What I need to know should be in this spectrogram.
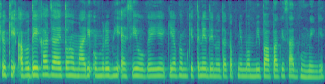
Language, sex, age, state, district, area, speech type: Hindi, female, 30-45, Madhya Pradesh, Jabalpur, urban, spontaneous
